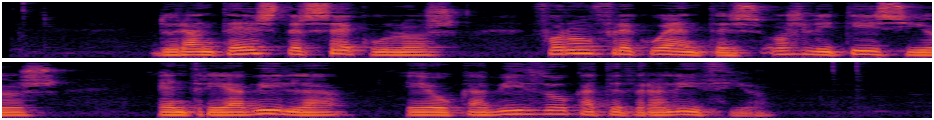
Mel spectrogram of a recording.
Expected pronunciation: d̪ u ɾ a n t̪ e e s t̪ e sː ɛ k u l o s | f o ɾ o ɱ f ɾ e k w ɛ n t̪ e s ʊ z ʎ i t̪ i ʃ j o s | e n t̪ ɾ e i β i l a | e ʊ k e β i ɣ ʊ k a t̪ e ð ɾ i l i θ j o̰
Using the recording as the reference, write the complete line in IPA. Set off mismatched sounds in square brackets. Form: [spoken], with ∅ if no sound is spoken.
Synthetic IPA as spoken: d̪ u ɾ a n t̪ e e s t̪ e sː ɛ k u l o s | f o ɾ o ɱ f ɾ e k w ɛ n t̪ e s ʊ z [l] i t̪ i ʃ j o s | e n t̪ ɾ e [a] β i l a | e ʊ k [a] β i [ð] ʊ k a t̪ e ð ɾ [a] l i θ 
